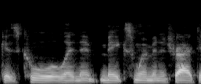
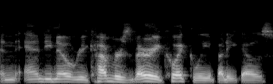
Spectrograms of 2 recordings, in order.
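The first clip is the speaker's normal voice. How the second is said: ordinary talk, nothing marked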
